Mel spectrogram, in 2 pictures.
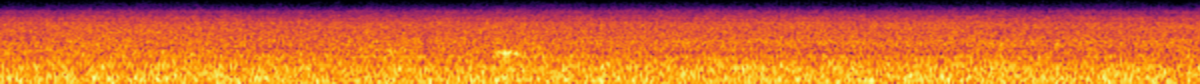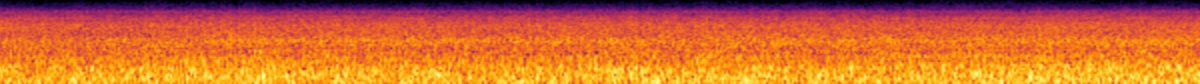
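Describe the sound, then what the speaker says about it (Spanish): A swollen Nututún river near Palenque, Chiapas, running high after heavy rain, gives a steady, dense broadband rush of water with no breaks, fairly faint and distant-sounding and with no voices over it. "Ni ahora que estuvo lloviendo tan fuerte, creció tanto el río"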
